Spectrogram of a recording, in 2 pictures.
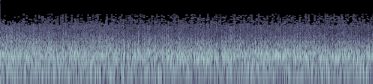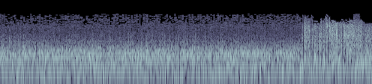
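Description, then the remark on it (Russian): A loud, sustained roar of an explosion's second reflected shock wave passing, a dense low rumble with a rushing, wind-like hiss that holds steady throughout, with a brief sharper gust near the end. “Это прошла вторая отраженная ударная волна.”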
